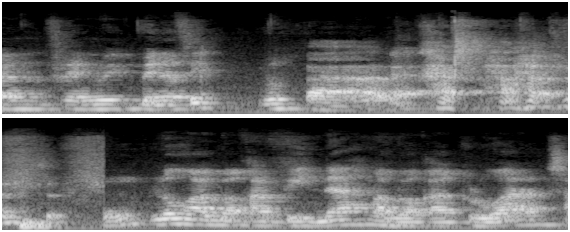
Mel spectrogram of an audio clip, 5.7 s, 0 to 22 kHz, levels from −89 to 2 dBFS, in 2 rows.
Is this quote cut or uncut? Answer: cut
